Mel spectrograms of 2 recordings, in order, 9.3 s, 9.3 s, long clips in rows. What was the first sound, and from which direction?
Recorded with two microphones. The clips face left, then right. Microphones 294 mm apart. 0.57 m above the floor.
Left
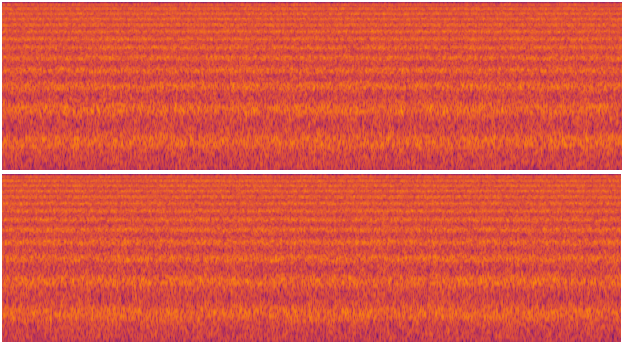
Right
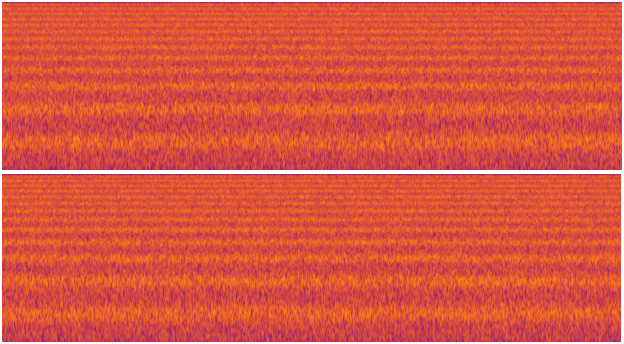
Only background noise.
